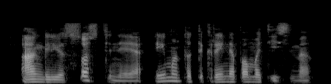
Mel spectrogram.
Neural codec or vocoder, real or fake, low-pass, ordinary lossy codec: none; real; 7.2 kHz; MP3, 32 kbps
